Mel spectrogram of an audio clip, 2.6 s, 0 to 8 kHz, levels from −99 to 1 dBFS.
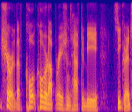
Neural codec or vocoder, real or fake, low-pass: none; real; 7.2 kHz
